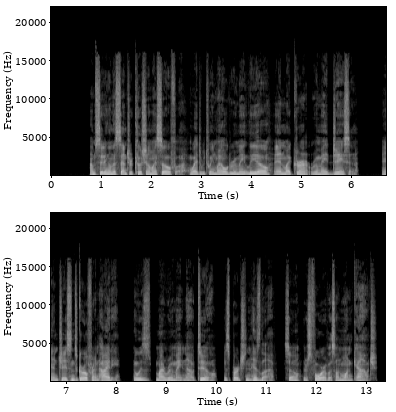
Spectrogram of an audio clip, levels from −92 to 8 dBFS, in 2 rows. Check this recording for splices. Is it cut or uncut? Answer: cut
